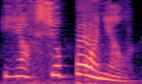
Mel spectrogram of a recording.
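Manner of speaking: high, slow, loud revelation; drawn-out excited cry; yelling. A narrator's reading. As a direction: stretch it out in a eureka yell. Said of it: "завопил ксенобайт".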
